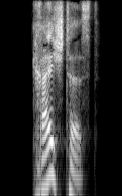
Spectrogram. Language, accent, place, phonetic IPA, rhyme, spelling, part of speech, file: German, Germany, Berlin, [ˈkʁaɪ̯ʃtəst], -aɪ̯ʃtəst, kreischtest, verb, De-kreischtest.ogg
- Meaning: inflection of kreischen: 1. second-person singular preterite 2. second-person singular subjunctive II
